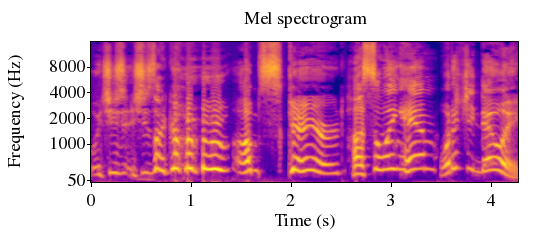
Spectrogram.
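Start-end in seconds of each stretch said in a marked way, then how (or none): 0.8-2.5 put-on fake-crying voice, much higher pitch. Recounting a scene where Brett starts fake crying: Brett's fake crying voice. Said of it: "she fake crying?".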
